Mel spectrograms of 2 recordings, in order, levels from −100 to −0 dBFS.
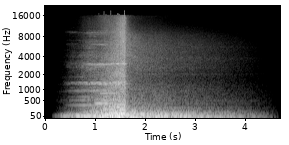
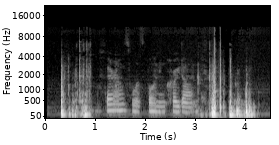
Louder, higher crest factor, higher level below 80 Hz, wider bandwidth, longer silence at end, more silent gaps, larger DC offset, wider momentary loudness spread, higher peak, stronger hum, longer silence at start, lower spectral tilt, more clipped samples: about the same, -20 LUFS vs -20 LUFS; about the same, 18 dB vs 20 dB; first, -22 dBFS vs -28 dBFS; first, 16.5 kHz vs 7.6 kHz; first, 0.65 s vs 0.3 s; neither; neither; first, 25 LU vs 19 LU; about the same, -2 dBFS vs 0 dBFS; neither; about the same, 0.3 s vs 0.3 s; second, -4.5 dB/octave vs -9 dB/octave; neither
